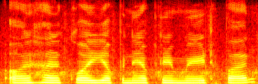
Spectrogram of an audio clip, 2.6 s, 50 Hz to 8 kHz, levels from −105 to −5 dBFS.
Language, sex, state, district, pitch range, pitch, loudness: Hindi, female, Bihar, Katihar, 205-215 Hz, 210 Hz, -15 LUFS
